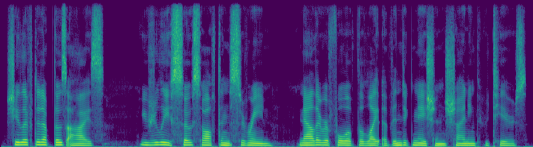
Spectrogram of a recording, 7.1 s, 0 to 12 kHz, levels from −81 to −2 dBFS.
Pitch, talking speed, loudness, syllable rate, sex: 175 Hz, 185 wpm, -18 LUFS, 5.4 syllables/s, female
